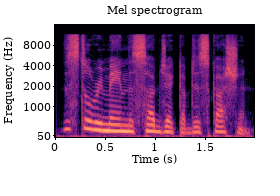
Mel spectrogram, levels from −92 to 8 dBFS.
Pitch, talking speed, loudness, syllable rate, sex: 190 Hz, 210 wpm, -17 LUFS, 6.4 syllables/s, female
